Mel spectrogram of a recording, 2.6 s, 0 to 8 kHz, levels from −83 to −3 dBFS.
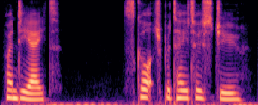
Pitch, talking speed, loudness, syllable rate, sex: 195 Hz, 95 wpm, -17 LUFS, 4.4 syllables/s, female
